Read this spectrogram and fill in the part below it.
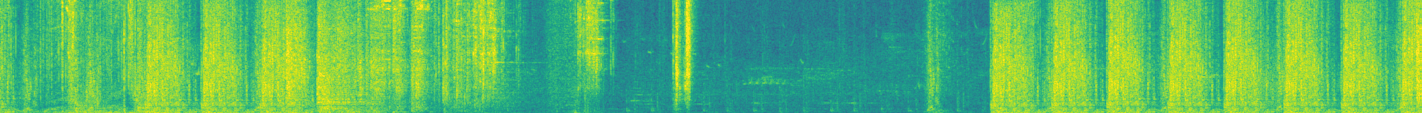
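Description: A pickaxe strikes wood with repeated hard thwacks.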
